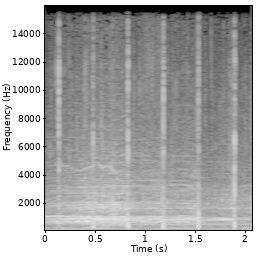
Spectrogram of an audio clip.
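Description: A crowd cheers and shouts in a loud, continuous roar as a person comes out of the water, with sharp, evenly spaced claps punching through about six times in steady rhythm.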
